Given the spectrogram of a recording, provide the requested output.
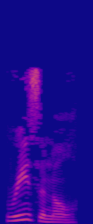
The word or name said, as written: reasonal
